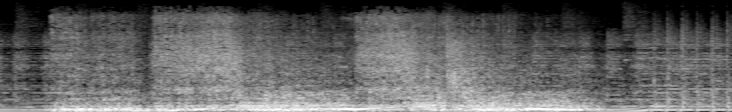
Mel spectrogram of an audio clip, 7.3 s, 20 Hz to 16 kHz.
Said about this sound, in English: Those car sounds are courtesy of Devin and his LS-swapped Volvo 240, friend of the show. Great car, by the way.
